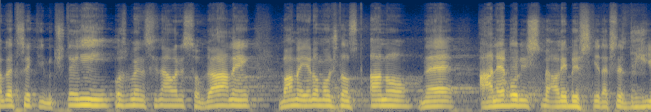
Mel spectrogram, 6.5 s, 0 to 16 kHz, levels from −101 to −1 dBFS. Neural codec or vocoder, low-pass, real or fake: codec, 44.1 kHz, 2.6 kbps, SNAC; 14.4 kHz; fake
